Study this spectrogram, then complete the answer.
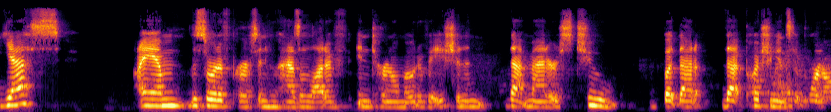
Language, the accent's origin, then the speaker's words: English; Pennsylvania, United States; I grew up in Eastern Pennsylvania in a, you know, not urban area by any means.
